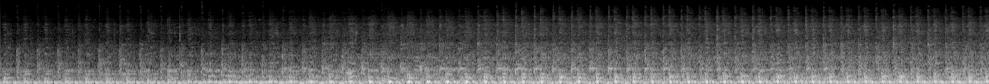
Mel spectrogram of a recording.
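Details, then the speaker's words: Field Marshall Series 3A single-cylinder diesel on its first start after a rebore and oversize piston, fitted after a piston ring snapped, likely from bore pitting. Slow, deep, steady thump at about three beats a second with no knock or miss; normal running, better than before. "it sounds better than it was"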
